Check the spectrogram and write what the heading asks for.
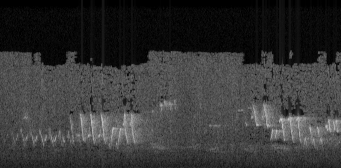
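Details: Small niltava giving two bursts of rapid, high, chattering trills, each made of quick up-and-down thin notes, separated by a short pause.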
